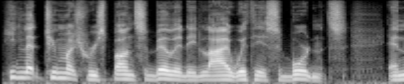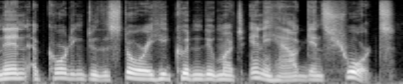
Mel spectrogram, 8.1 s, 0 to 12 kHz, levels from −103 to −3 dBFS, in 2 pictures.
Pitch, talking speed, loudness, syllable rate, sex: 130 Hz, 155 wpm, -18 LUFS, 5.0 syllables/s, male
